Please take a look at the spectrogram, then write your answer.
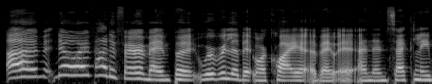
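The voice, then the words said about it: Irish accent. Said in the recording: “when ... says come in the Irish accent”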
